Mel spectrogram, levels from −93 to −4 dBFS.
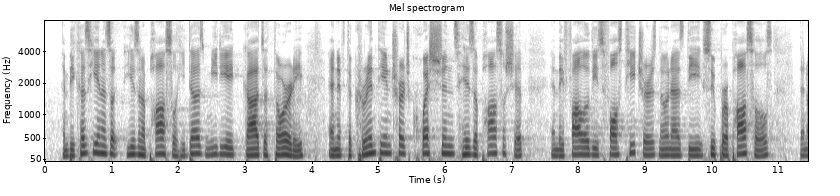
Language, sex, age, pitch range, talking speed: English, male, 20-39, 130-160 Hz, 160 wpm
